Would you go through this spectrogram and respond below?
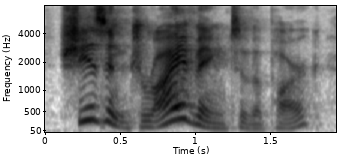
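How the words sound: The word driving carries the main stress. She gets to the park some other way. "If I'm emphasizing driving"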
